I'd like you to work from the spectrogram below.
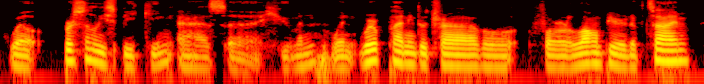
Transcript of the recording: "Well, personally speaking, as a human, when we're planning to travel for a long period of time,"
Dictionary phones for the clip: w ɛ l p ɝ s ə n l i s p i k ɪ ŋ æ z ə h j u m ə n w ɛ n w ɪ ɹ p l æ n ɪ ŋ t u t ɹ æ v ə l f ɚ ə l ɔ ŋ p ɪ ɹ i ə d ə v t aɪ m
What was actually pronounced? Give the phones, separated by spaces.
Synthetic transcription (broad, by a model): w ɛ l p ɝ s ə n l i s p i k ɪ ŋ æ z ə h j u m ə n w ɛ n w ɪ ɹ p l æ n ɪ ŋ t u t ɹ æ v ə l f ɚ ə l ɔ ŋ p ɪ ɹ i ə d ə v t aɪ m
